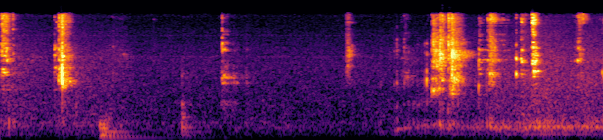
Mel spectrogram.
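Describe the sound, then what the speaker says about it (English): Scissors snip the ends off a soda can, giving a few sharp, close metallic cuts and clicks scattered over a quiet background with no talk. "Then you can go and trim the ends off, a little bit off."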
